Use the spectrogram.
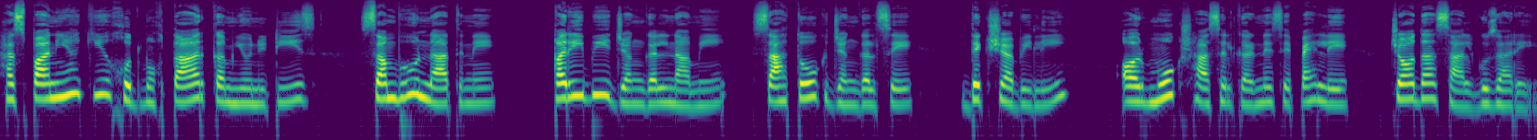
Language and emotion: Urdu, neutral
